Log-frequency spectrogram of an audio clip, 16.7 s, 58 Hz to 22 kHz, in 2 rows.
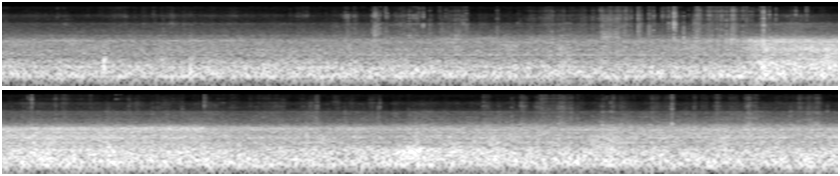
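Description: Cabin noise inside an N700 series Shinkansen running at speed, a steady rumble of wheels and rushing air. About halfway through it suddenly grows louder as the train runs out onto a river bridge.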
